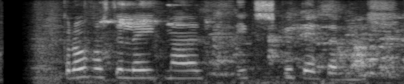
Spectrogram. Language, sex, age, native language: Icelandic, female, 15, Icelandic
